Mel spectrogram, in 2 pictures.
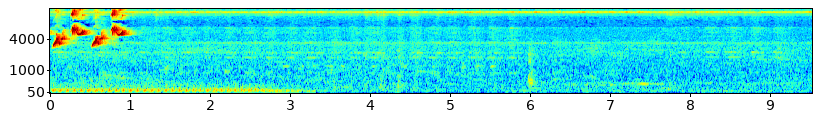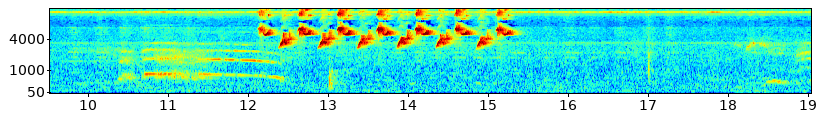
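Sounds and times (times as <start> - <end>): bird singing high sweeping notes: 0.0 - 1.6, 12.1 - 15.4
rooster crowing: 10.4 - 12.8.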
